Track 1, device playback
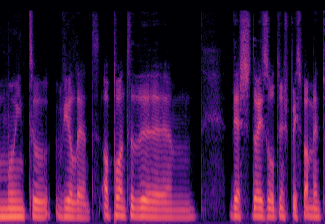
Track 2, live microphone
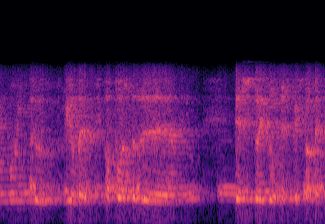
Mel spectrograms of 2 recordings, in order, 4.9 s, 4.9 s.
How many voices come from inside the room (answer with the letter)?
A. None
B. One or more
B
